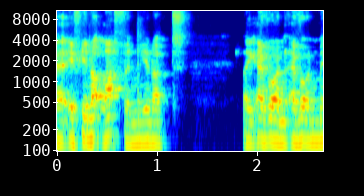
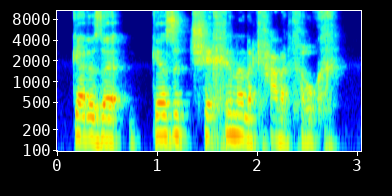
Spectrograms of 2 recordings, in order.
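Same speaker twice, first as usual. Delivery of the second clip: put-on throaty, guttural Scouse Liverpool accent. Speaker describing regional english accents to others, doing a guttural liverpool accent. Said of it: "really like guttural ugh, when they talk like that".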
